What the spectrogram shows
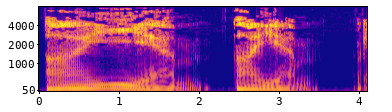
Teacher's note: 他没有把它怎么说说写的说没有缩略吗，缩略，没有缩略读，他没有说 I'm，OK，他说 Iam，然后其实这句话也就是我们今天的第二个连读，是的、yeah、以后我们在恭维别人的时候一定要把这句话又漂亮又地道的说出来、嗯嗯、yeah，所以他这个 I 跟 am 呢他分开，因为这个句子呢会显得有一些正式一点，OK，所以他就想要说的比较正式一点，那他就把 I'm 这个字分开，他就说 Iam，那说的时候呢中间不能停顿不能断气，一句话是要求一口气从头说到尾的，所以他的 I 就直接滑到 am，然后会导致一个很轻的一个 y 的音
